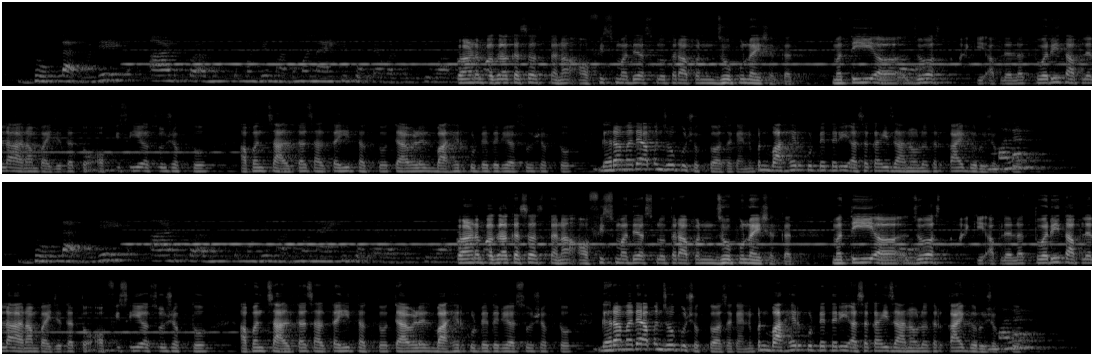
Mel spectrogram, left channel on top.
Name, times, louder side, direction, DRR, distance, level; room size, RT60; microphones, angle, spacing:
voice 1, 0.2-4.5 8.9-9.2 11.7-12.0 16.8-17.0 20.8-21.1, left 1 dB, 35° left, 1 dB, 2.1 m, -48 dB
sound 1, 1.2-13.6, right 1 dB, 5° right, 1.3 m, -48 dB
voice 2, 4.5-13.0 13.3-16.6 16.9-21.1, right 4 dB, 35° right, 15 dB, 0.7 m, -38 dB
18.5 x 13.0 x 5.4 m, 0.91 s
head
